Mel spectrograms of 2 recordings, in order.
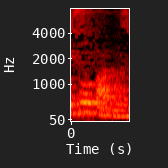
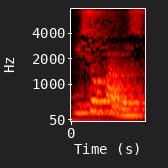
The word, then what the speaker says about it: oesophagus: इसोफागस, OESOPHAGUS, this is the spelling of इसोफागस। बस इसका pronunciation ई से स्टार्ट होता है, ठीक है, बट स्टार्ट्स फ्रॉम ओ।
